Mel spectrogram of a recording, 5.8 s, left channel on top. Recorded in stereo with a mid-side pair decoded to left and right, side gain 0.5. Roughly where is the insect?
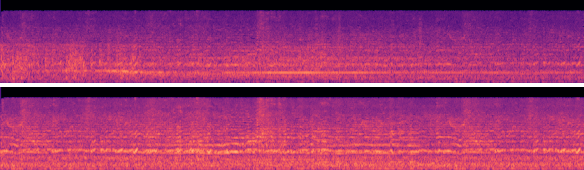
Ahead right.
